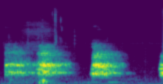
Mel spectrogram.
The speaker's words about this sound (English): No, it's one of the Lisbon barking dogs. Oh, hello, yes. Lisbon barking dog. Is it barking in Portuguese? I guess so. I think he's been put out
